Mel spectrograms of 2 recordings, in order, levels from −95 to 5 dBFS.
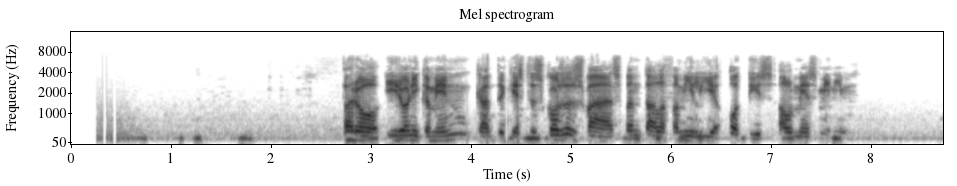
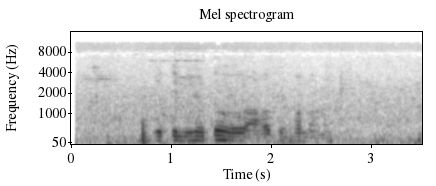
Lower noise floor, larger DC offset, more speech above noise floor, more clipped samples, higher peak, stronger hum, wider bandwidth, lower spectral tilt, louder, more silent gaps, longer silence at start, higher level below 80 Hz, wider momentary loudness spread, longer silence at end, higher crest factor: first, -57 dBFS vs -47 dBFS; neither; first, 39 dB vs 22 dB; neither; first, -2 dBFS vs -8 dBFS; neither; second, 7.4 kHz vs 11.5 kHz; second, -4.5 dB/octave vs -9 dB/octave; first, -17 LUFS vs -25 LUFS; neither; about the same, 0.25 s vs 0.15 s; second, -62 dBFS vs -48 dBFS; second, 22 LU vs 26 LU; first, 0.95 s vs 0 s; about the same, 20 dB vs 18 dB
